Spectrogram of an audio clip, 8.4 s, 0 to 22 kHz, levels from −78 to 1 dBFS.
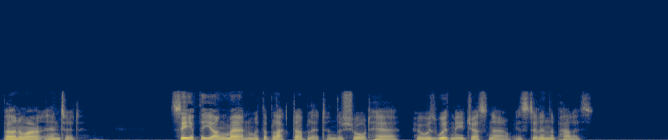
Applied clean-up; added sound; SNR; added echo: none; none; none; none.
